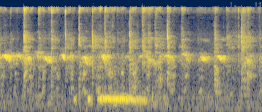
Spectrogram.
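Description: High flyer pigeons coo softly and repeatedly nearby, with a low throaty call in the middle and light fluttering chirps throughout.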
